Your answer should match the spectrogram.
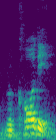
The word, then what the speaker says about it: recorded: Recorded. Recorded, all right, so we have recorded. Recorded, d sound, extra syllable here, so we say recorded, recorded.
